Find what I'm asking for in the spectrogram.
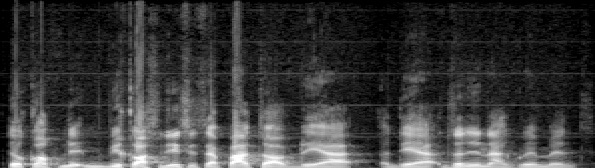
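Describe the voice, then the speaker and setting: A man with a Nigerian accent giving political commentary haltingly, with stammers and many hesitations. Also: lowish voice, lo-fi sound. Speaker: political analyst panel guest.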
